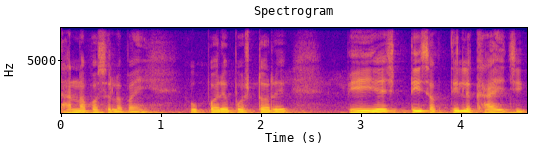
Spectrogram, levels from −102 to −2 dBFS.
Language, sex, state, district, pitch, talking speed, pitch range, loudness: Odia, male, Odisha, Nuapada, 150 Hz, 115 wpm, 140-155 Hz, -15 LUFS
